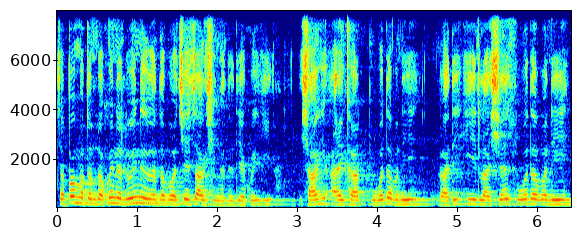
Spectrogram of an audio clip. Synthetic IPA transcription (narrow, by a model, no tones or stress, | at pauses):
t͡ʃɐpːɐmɐtʰɐmdɐkʰojnɐlojnɐɡɐdɐbɐt͡ʃet͡ʃaŋsiŋɐdudiɐkʰoj | isaɡiʔajkad̚puɡɐdɐbɐniɡadiɡilajsenspuɡɐdɐbɐni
